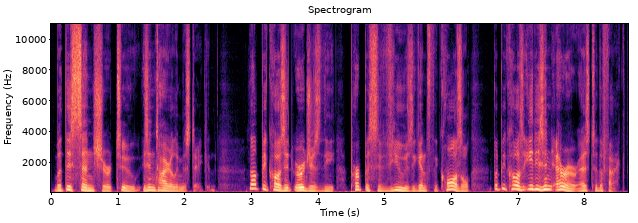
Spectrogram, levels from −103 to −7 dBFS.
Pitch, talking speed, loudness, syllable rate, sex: 165 Hz, 185 wpm, -19 LUFS, 6.1 syllables/s, male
